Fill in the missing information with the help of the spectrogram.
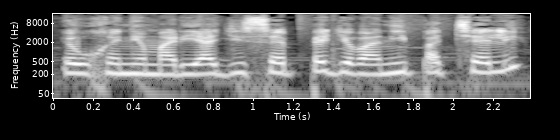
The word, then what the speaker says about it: Eugenio María Giuseppe Giovanni Pacelli: Y hoy, como ha comentado el padre José Ramón, traemos a colación a Eugenio María Giuseppe Giovanni Pacelli, lo he dicho bien, ¿verdad? – Sí, perfecto.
